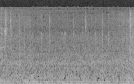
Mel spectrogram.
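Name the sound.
car driving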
